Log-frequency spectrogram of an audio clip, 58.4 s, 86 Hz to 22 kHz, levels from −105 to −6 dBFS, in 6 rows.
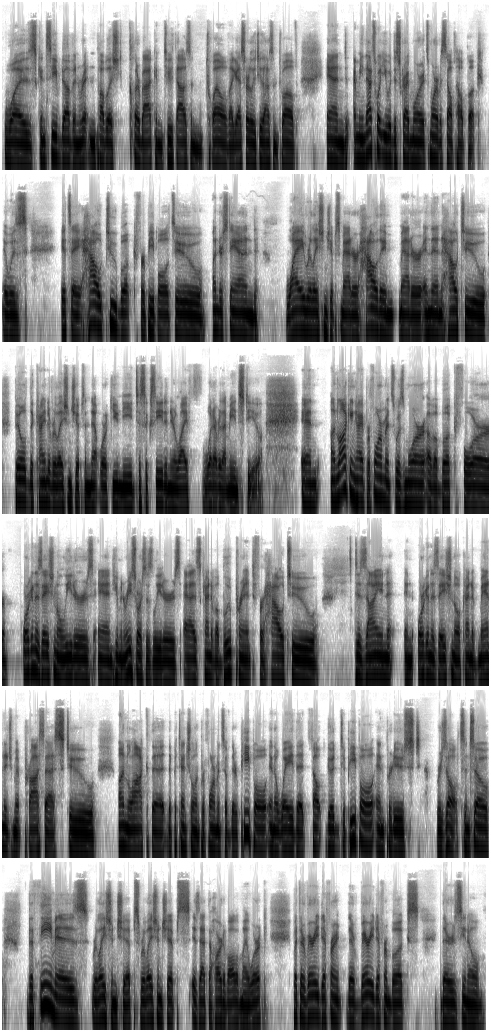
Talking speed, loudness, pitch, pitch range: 155 wpm, -12 LUFS, 110 Hz, 105-120 Hz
